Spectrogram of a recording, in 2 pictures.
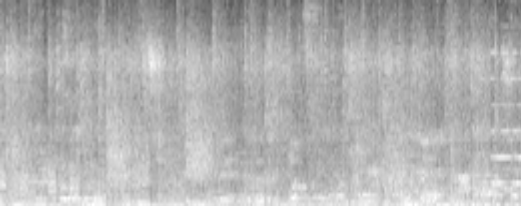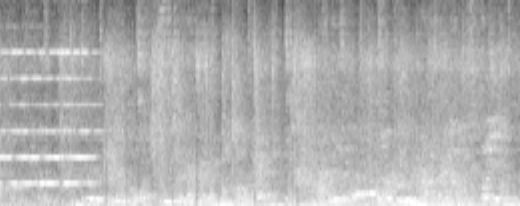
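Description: Boxing gloves hitting focus mitts in scattered thuds over music with a steady bass. A single high electronic tone sounds for about a second just past the middle.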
